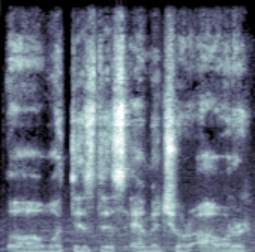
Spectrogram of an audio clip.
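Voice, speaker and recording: A man playing a cocky deep-sea welder in a tabletop game, dismissive and grudging. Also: little pitch movement, unhurried, music in the background, natural voice.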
